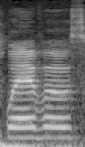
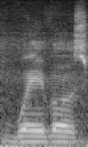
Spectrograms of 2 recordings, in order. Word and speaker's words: huevos: The H is silent.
